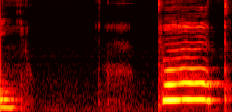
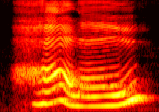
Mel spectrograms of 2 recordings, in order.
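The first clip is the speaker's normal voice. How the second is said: menacing thief; 6 semitones higher, 6 dB louder, slower than usual. Acted. Thieves greeting menacingly.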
